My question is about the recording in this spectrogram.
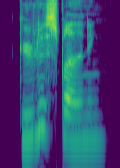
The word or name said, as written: gyllespredning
